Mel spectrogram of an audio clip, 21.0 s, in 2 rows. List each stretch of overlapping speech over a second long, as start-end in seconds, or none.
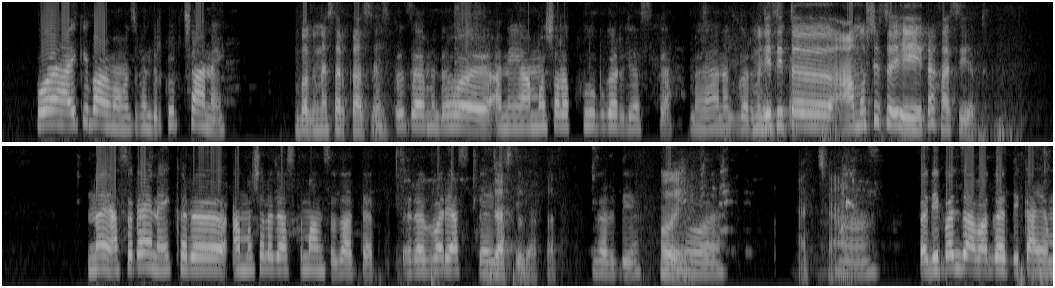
none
